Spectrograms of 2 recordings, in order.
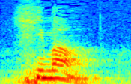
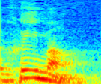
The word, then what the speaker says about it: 희망: 그런데 다만 자음을 첫소리로 가지고 있는 음절의 의는 이로 발음한다 그랬어.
